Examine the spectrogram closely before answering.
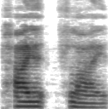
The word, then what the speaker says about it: Pyrefly: where you can find them under Firefly Official. So once again, that's spelled Pyrefly.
